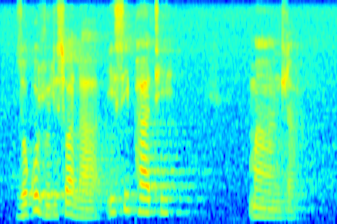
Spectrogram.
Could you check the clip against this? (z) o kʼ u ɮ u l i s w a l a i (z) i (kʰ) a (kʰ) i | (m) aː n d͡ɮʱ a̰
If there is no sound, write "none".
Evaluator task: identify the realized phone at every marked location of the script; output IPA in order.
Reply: z, s, pʰ, tʰ, m

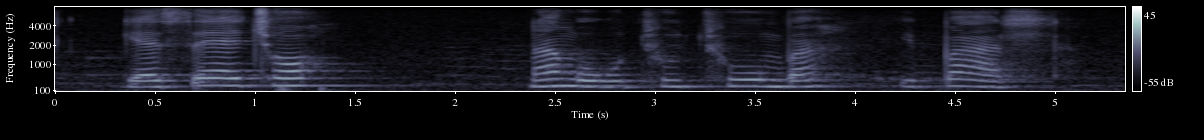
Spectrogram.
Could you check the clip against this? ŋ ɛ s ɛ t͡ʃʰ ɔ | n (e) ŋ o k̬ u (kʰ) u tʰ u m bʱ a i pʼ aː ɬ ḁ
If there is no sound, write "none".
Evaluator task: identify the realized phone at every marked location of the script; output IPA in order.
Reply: a, tʰ

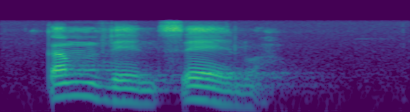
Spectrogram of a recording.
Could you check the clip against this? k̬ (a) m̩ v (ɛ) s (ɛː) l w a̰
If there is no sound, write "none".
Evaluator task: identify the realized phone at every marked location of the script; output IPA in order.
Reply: a, ɛ, ɛː

